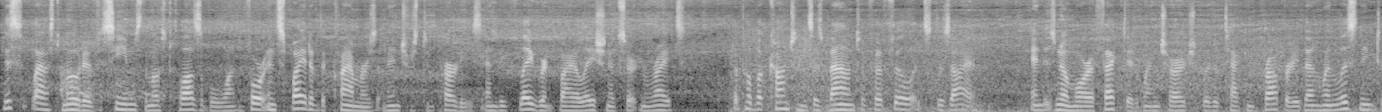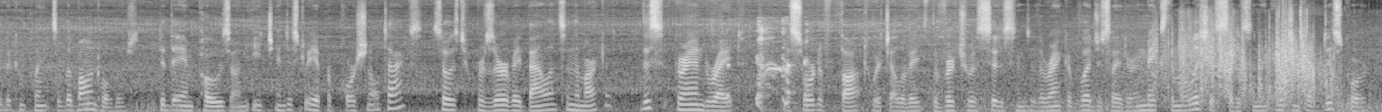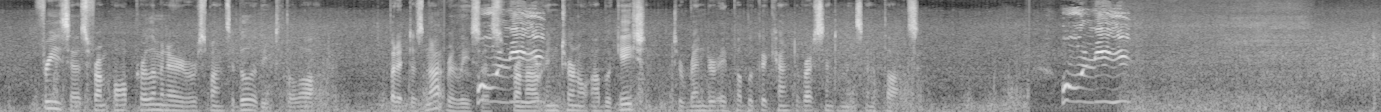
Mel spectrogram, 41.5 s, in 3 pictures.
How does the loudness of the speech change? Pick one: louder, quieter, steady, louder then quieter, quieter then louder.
steady.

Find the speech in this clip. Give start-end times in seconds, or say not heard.
0.0-36.8.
